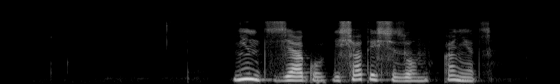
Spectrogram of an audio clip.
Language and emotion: Russian, neutral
